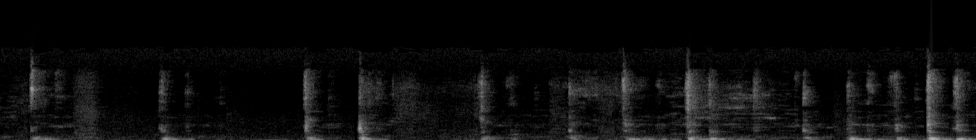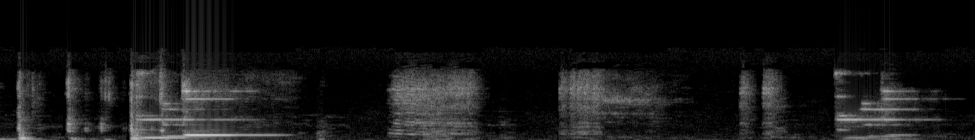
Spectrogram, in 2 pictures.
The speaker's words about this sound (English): Can y'all hear that bell? Oh, you can? Turn that thing down. Is that your phone? Oh, that's the iPad.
